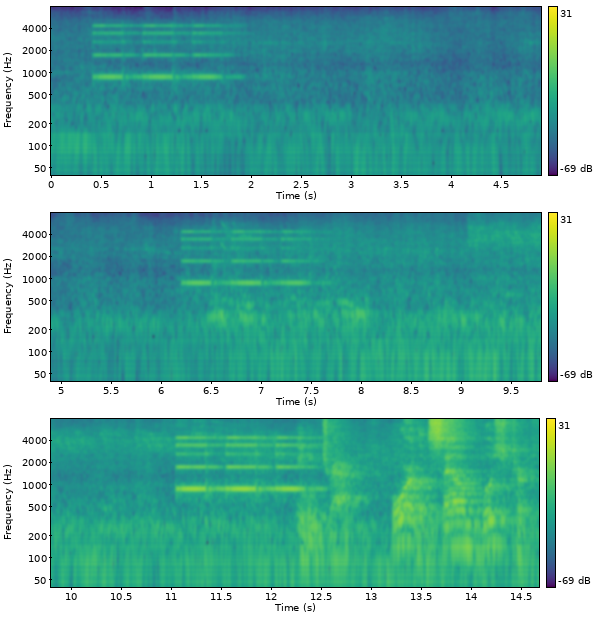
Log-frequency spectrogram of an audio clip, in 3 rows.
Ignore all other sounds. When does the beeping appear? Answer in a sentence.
You can hear the beeping from 0.4 to 1.8 s, from 6.2 to 7.5 s and from 11.0 to 12.3 s.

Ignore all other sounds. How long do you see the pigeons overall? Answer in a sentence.
You can hear the pigeons for 6 seconds altogether.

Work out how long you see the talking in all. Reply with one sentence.
The talking can be heard for 2 seconds in total.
